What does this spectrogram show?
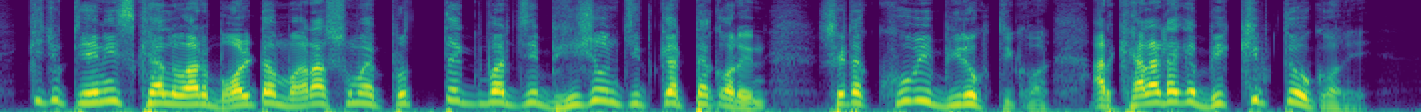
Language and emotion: Bengali, disgusted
